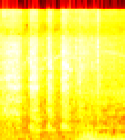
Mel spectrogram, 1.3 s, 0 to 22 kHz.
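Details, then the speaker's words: Toyota 8 Series 5,000 lb LPG forklift, 4Y-ECS engine, hard-start issue: after adjusting the fuel-system screw while cranking, short cranking bursts then the engine catches within about a second and settles into a steady run, starting quickly now. "So what I was trying to do earlier, which I could not take a video of because I only have two hands, is cranking it and then slowly adjusting that screw to where it would actually start up better."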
